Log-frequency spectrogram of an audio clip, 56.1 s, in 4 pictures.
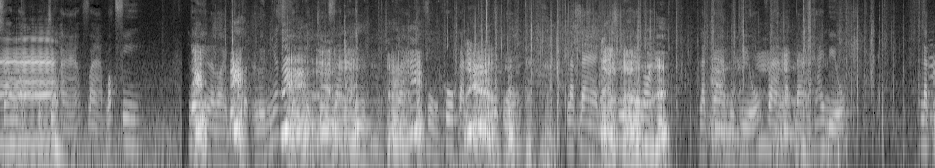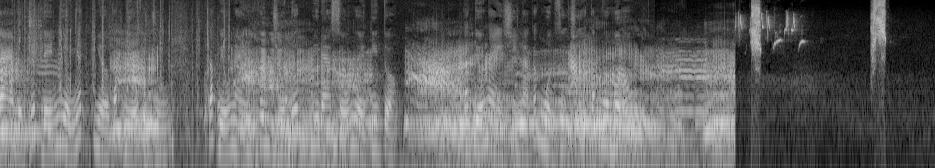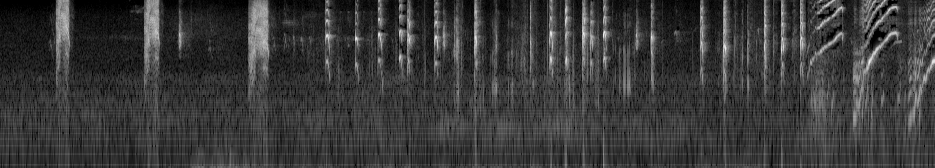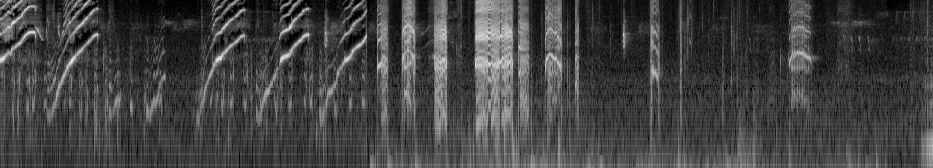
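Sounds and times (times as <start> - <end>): rodents squeaking: 32.9 - 37.9, 38.6 - 50.7, 53.9 - 54.3.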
